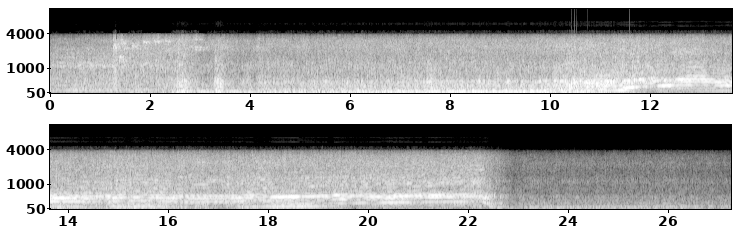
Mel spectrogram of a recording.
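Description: Car engine running loud, its pitch climbing steeply about halfway through and holding high with a wavering note as it revs, then dropping suddenly to a quieter, steady idle a few seconds before the end.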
